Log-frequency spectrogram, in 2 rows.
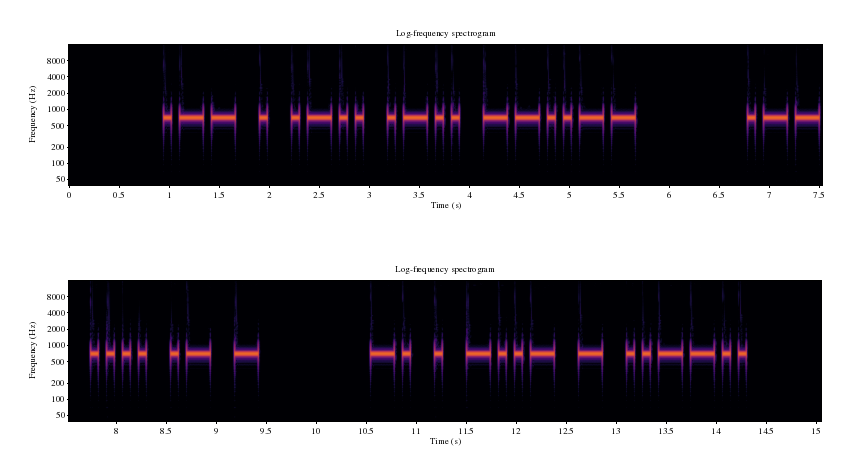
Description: Morse code, heard as a keyed tone, about 15 wpm, 700 Hz. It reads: WELL, WHAT NEXT?
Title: 2x Word-Spacing - Sentences from Top 300 Words - 15wpm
